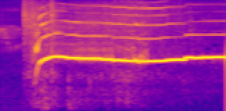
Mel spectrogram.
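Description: A loud, high whistle that sweeps up quickly about a third of a second in and then holds one steady pitch, with the splash of a jumper entering a swimming pool at its start.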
